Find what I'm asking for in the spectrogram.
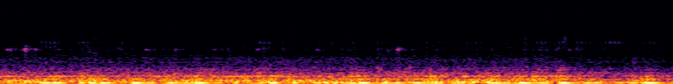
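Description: An Alfa Romeo rolls over an old disused railway track crossing, giving a steady low interior road rumble with faint knocks and rattles throughout, no voices.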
